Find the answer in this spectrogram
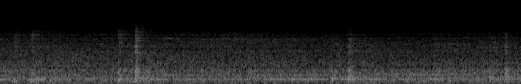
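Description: JR West 105-series electric train, two sets coupled, running away along the track after departing: a steady rumble of wheels on rail with a few clicks as they pass over rail joints.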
